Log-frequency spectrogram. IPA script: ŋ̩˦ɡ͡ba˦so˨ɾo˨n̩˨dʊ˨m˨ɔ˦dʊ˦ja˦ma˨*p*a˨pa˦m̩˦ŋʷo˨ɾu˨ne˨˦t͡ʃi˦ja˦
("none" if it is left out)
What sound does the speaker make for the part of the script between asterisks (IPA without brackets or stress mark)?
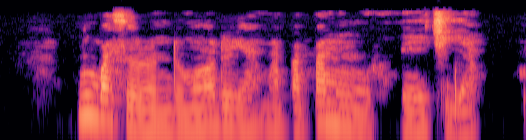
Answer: p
